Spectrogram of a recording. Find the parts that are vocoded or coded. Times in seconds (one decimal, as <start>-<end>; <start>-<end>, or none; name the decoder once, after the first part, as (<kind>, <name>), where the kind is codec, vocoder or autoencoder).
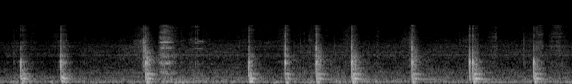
0.0-0.8 (codec, SNAC); 2.4-2.9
